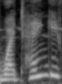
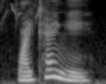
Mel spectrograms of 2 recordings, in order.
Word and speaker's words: Waitangi: didn't pass it the Waitangi forest though I am told is a soft G so the name sounds kind of like describing the reason I might love a tasty morsel i tangy waitangi it's just me this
